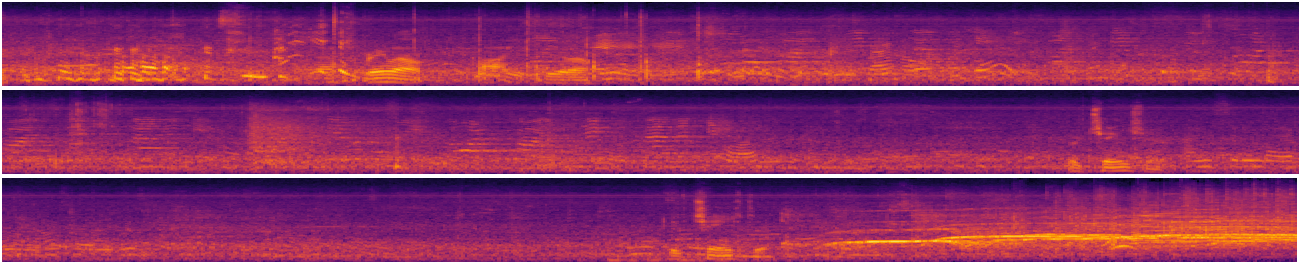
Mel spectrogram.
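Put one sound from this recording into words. A large crowd murmurs and chatters in a big echoing hall.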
